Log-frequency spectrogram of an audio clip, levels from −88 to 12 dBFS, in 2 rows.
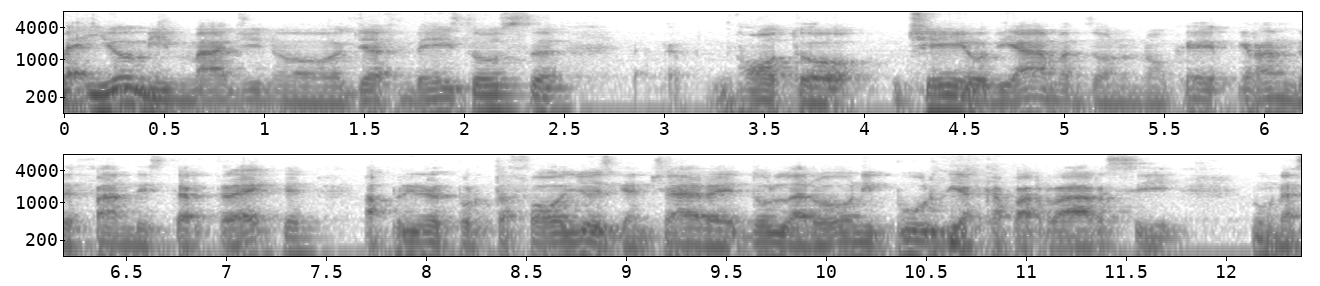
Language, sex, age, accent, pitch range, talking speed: Italian, male, 50-69, native, 80-100 Hz, 125 wpm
